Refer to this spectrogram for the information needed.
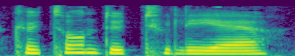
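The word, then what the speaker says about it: Coton de Tulear: This is Lori in Virginia, and she says, we're bringing home two, okay, coton de tulleur. – Oh, yeah. – How do you say it? You say it better. – Coton de tulleur.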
